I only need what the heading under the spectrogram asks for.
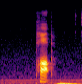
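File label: "pop", Canadian English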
